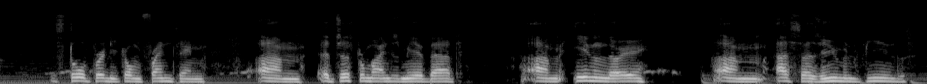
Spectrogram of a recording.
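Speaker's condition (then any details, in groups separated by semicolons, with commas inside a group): Friedreich's ataxia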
